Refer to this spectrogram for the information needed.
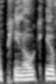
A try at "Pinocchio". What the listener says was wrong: I don't think there's an accent on the eye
